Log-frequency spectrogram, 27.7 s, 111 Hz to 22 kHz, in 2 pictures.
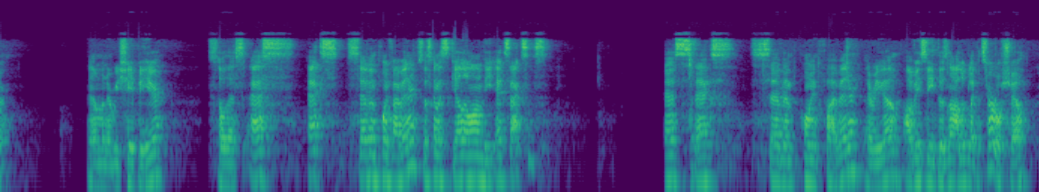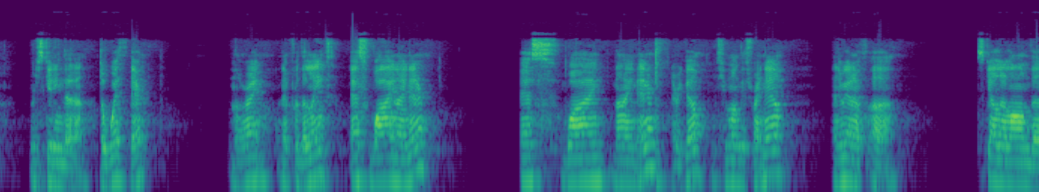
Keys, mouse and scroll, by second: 8.6 s, 13.1 middle click, 15.0 KP_7, 20.6 s.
